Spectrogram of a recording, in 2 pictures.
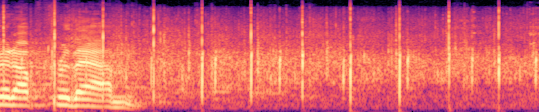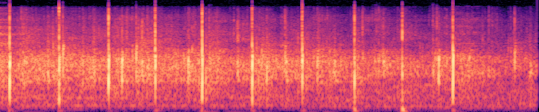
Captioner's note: applause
